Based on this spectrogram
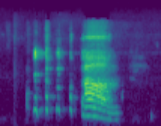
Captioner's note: laughs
